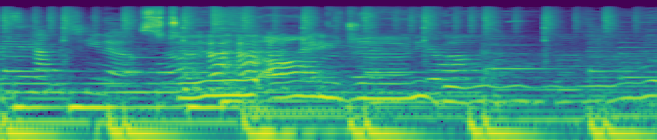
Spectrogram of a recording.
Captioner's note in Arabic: يضحك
